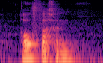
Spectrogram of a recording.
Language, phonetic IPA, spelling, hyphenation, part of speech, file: German, [ˈʔaʊfˌvaxən], aufwachen, auf‧wa‧chen, verb, De-aufwachen.ogg
- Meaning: to awake, to wake up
